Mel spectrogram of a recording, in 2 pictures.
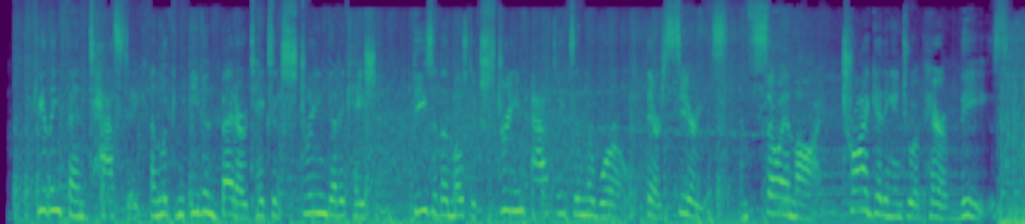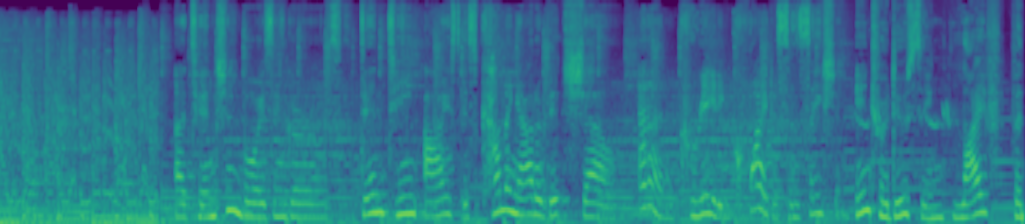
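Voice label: Female Commercial, voiceover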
